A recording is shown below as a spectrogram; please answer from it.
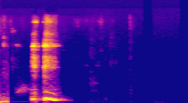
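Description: A person briefly clearing their throat, heard over a video-call microphone, in the first second.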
